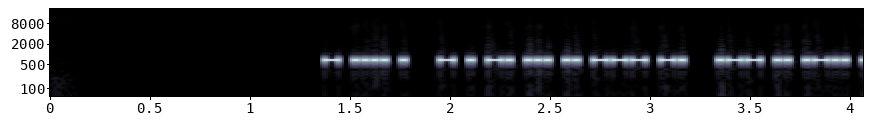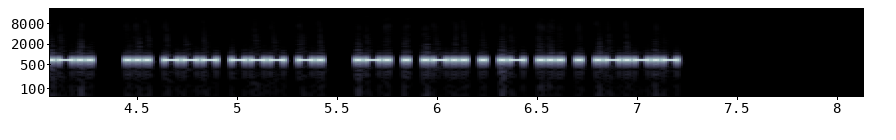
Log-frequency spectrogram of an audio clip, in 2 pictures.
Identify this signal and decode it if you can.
Morse code, heard as a keyed tone, about 50 wpm, 700 Hz. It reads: THE TENSION WILL SOON RELEASE.
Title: Sentences from Top 1600 Words 50wpm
